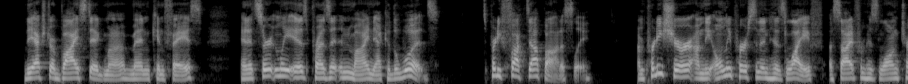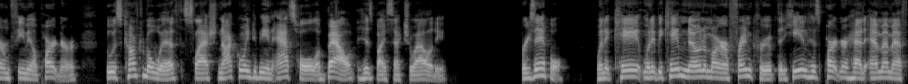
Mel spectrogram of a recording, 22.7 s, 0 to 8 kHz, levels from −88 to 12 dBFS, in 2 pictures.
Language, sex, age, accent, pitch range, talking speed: English, male, 20-39, American, 130-180 Hz, 185 wpm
